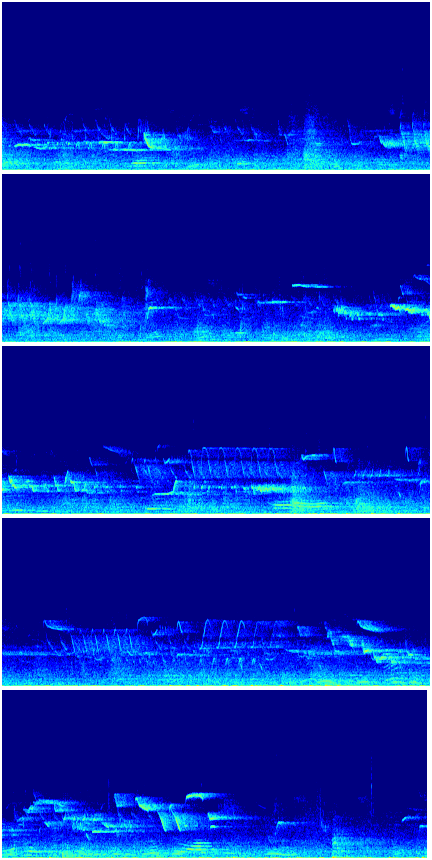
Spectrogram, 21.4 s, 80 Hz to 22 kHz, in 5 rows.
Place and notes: the nearby camping awakens, people rise tents and fix their lodges. forest ambience, frequently disrupted by aircrafts departing from Berlin Schönefeld airport.
(SD702, NT1A)
Berlin, Germany, March 2014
